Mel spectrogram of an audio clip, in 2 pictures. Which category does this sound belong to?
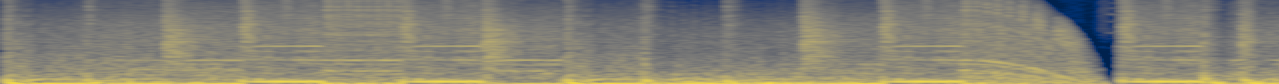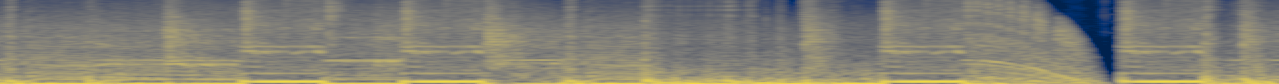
Music > Multiple instruments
